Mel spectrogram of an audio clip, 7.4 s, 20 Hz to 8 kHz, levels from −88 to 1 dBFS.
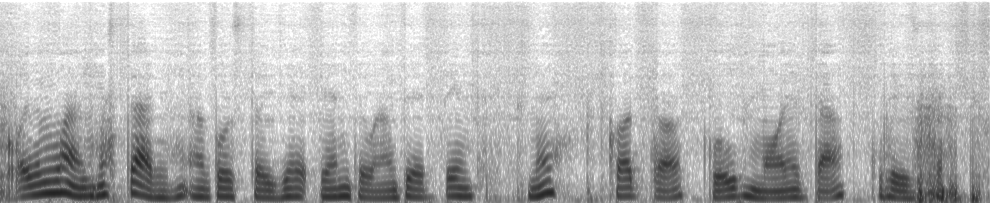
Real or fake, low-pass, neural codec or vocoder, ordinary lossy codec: fake; none; codec, 16 kHz, 0.8 kbps, ZipCodec; none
